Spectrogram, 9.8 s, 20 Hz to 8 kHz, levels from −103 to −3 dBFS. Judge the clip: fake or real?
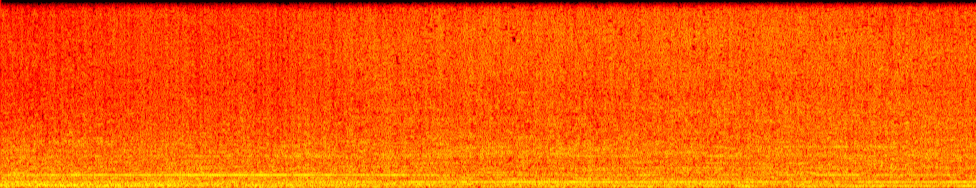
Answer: real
